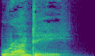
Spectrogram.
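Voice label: "ruddy", English, British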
